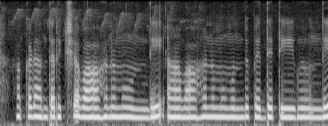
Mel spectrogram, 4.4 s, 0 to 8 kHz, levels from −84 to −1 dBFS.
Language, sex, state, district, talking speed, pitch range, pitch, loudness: Telugu, female, Telangana, Komaram Bheem, 135 wpm, 215-225 Hz, 220 Hz, -13 LUFS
